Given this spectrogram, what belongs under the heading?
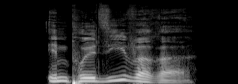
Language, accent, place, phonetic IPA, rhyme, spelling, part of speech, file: German, Germany, Berlin, [ˌɪmpʊlˈziːvəʁə], -iːvəʁə, impulsivere, adjective, De-impulsivere.ogg
- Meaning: inflection of impulsiv: 1. strong/mixed nominative/accusative feminine singular comparative degree 2. strong nominative/accusative plural comparative degree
